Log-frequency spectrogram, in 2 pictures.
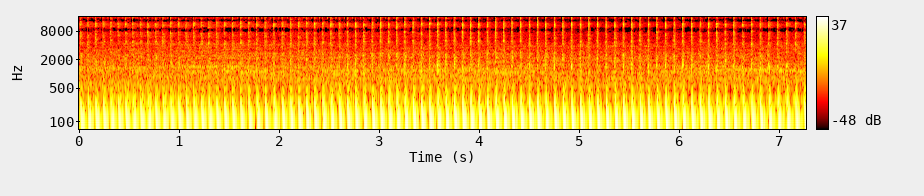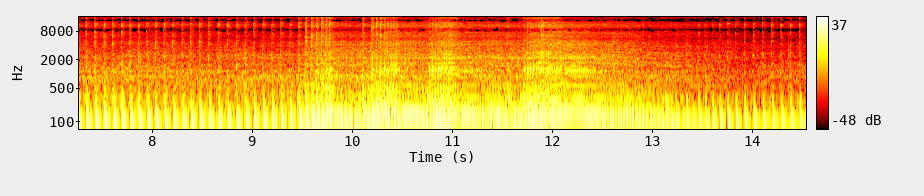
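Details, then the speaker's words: Yamaha YBR 125 motorcycle started cold after MOT repairs and a replacement electric starter: steady low single-cylinder putter at cold idle with a couple of brief throttle blips; even beat, no misses, healthy running. "so now I'm going to start the bike up it is cold so I'm just going to turn the ignition on"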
